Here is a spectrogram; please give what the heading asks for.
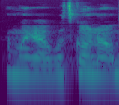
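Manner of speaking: normal talking voice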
